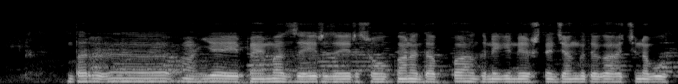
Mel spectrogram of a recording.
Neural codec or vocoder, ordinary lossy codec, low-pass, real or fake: none; MP3, 64 kbps; 7.2 kHz; real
